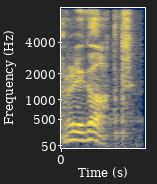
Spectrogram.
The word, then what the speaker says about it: ricotta: When you pronounce an Italian word, so like ricotta, which is R-I-C-C, yeah. The C's turn into G's. Yeah. And you cut the word. So you don't say regatta, you say rigotte.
